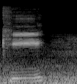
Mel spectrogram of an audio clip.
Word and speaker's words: Quay: pairs there's uh they look like Quay q u a y but I think they're pronounced key that Alex wears those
